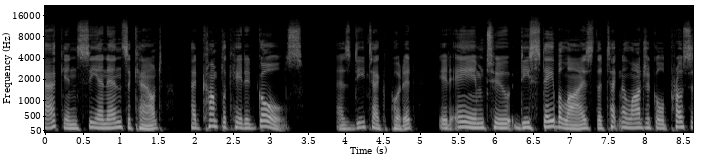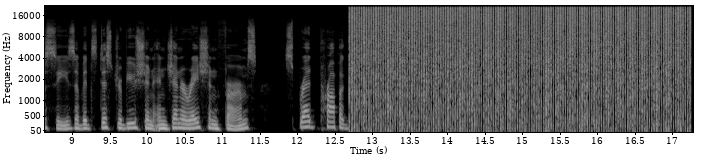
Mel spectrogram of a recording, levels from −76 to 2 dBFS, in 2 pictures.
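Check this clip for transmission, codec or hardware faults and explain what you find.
There's one fault, and you can't miss it. From 12.71 s to the end, it's a compressed stream played as audio: AC-3 data taken as plain samples, undecoded. Each frame becomes a 13.3 ms noise burst then zero padding, 31.25 times a second, so loud chattering static replaces the speech.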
